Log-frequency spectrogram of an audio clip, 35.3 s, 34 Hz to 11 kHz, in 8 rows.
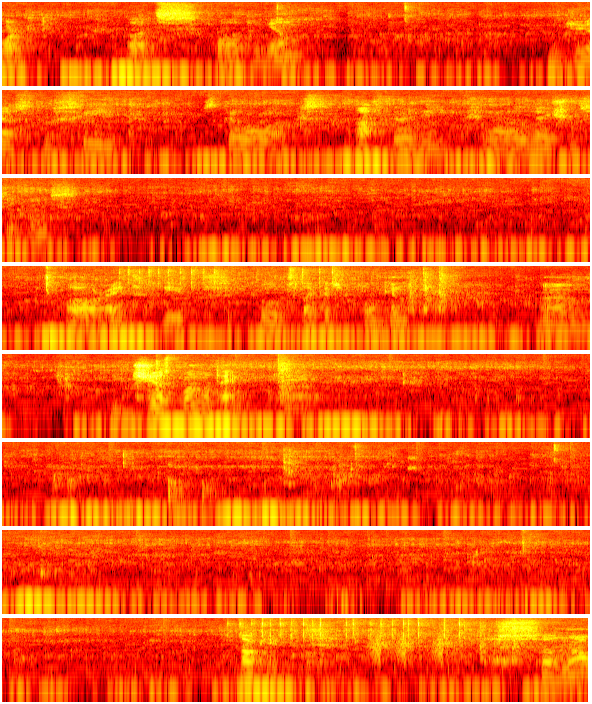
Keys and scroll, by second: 16.3 shift+super+c, 18.5 alt+p, 18.7 Return, 34.5 super+c.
